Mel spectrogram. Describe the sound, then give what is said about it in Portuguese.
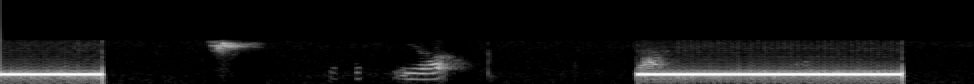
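A steady telephone dial tone hums as a call is being placed, sounding in two long stretches separated by a gap holding only a few faint, brief sounds. “Vou ligar pro pai com licença.”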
